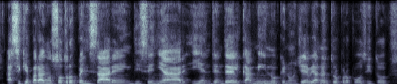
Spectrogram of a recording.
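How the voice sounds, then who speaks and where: This guest is a pastor from Haiti whose Haitian accent shows some Dominican Spanish influence, and his pitch is fairly low. Answering interview questions reflectively, he teaches with patience, draws on everyday examples, and lets his questions rise.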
